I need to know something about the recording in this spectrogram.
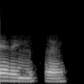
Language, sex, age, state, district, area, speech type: Tamil, male, 30-45, Tamil Nadu, Tenkasi, rural, conversation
